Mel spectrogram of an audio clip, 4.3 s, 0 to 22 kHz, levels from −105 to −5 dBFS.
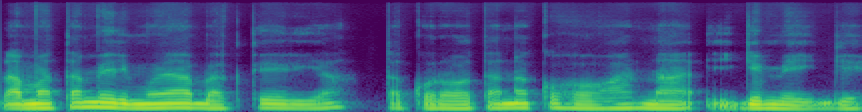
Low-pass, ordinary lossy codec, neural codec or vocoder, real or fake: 19.8 kHz; none; codec, 44.1 kHz, 7.8 kbps, DAC; fake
